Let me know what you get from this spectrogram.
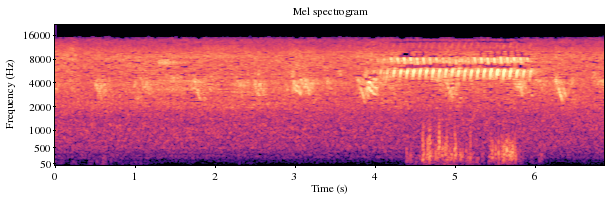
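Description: Small birds chirping outdoors: short falling chirps repeat every half second or so. A fast buzzing trill runs for about two seconds past the middle, together with a brief muffled rustle.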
